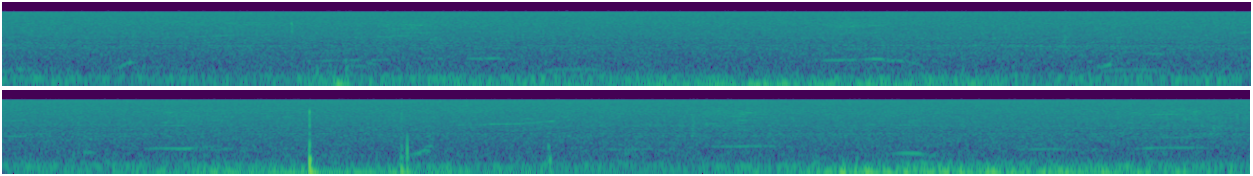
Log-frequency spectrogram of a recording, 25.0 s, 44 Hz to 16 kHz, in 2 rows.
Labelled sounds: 2.1	2.4	humpback whale, 1.4 to 1.6 kHz
17.2	18.1	humpback whale, 1.3 to 1.9 kHz
23.9	24.3	humpback whale, 2.7 to 2.9 kHz

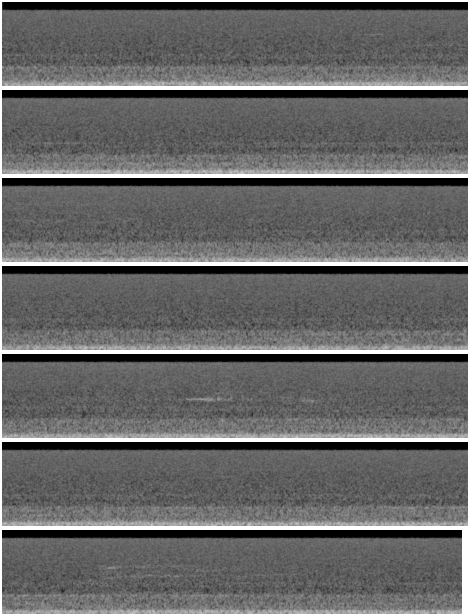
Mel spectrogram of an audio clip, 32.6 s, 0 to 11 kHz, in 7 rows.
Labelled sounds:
20.5	20.8	killer whale, Bigg's (transient), 1.6 to 1.9 kHz

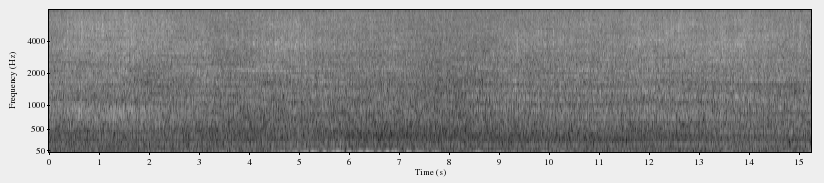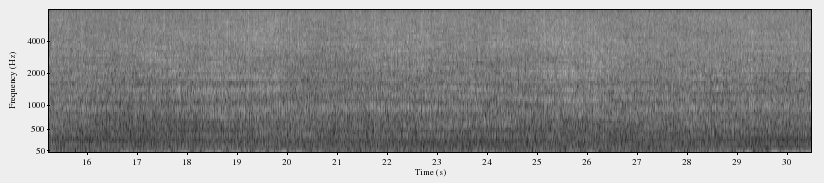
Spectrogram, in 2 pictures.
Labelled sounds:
0.3	0.6	vessel noise, 0.80 to 0.99 kHz
4.2	4.5	vessel noise, 2.3 to 2.5 kHz
6.6	6.9	vessel noise, 4.5 to 4.7 kHz

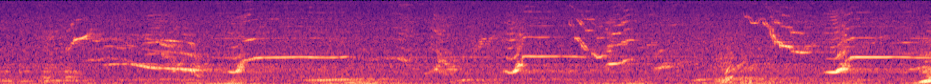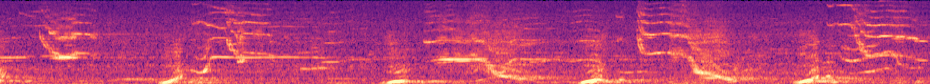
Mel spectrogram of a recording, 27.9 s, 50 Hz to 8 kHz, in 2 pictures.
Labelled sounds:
1.0	3.0	humpback whale, 0.80 to 4.7 kHz
3.4	4.7	humpback whale, 0.80 to 1.1 kHz
7.1	9.6	humpback whale, 0.80 to 5.2 kHz
11.2	13.4	humpback whale, 0.80 to 5.1 kHz
14.3	15.4	humpback whale, 0.86 to 5.8 kHz
16.8	19.5	humpback whale, 0.80 to 6.4 kHz
20.3	21.3	humpback whale, 0.80 to 2.8 kHz
21.7	22.2	humpback whale, 1.4 to 4.2 kHz
22.4	24.8	humpback whale, 0.80 to 7.1 kHz
26.0	27.9	humpback whale, 0.80 to 7.6 kHz

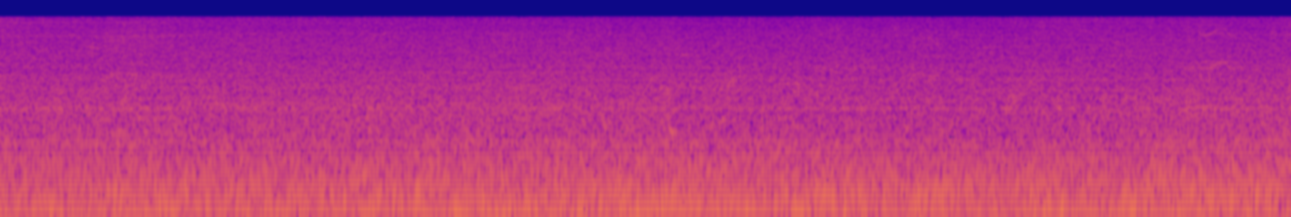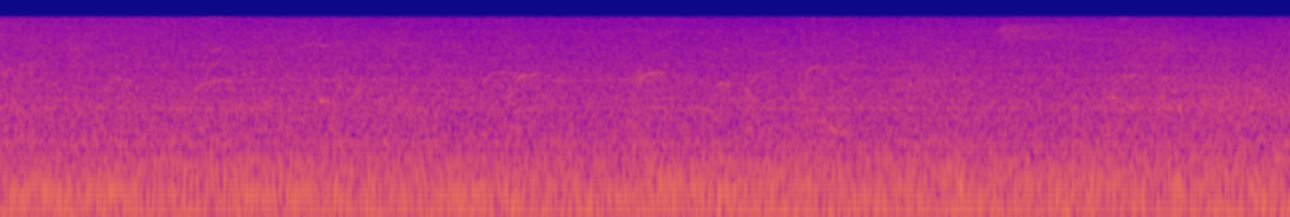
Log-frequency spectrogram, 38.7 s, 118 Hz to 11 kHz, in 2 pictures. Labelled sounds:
28.8	29.3	killer whale, southern resident, 1.5 to 2.6 kHz

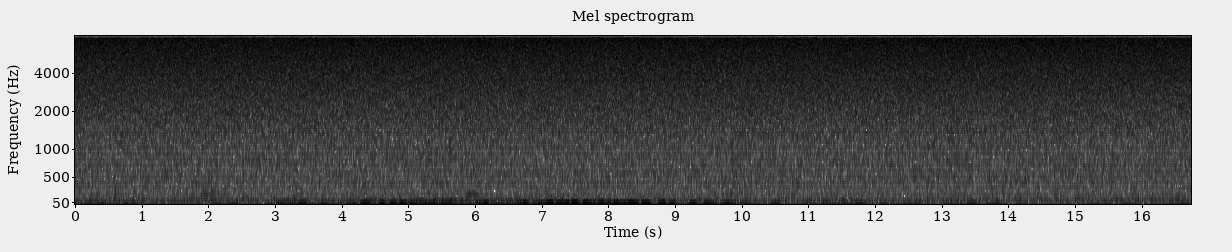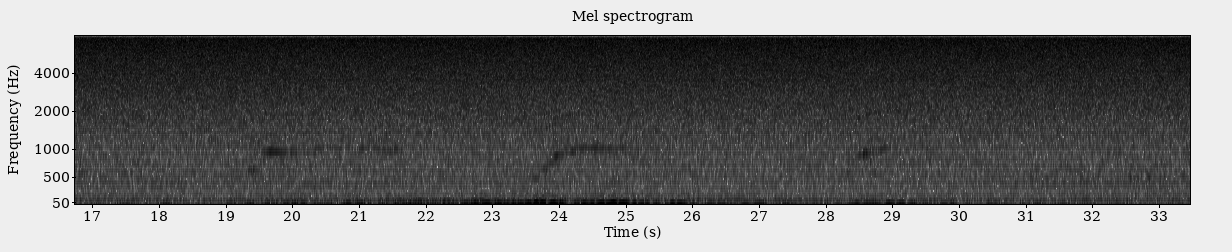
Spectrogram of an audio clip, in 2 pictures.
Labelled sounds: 19.5	19.9	humpback whale, 0.90 to 1.0 kHz
24.2	24.7	humpback whale, 0.93 to 1.1 kHz
28.4	28.8	humpback whale, 0.80 to 0.99 kHz

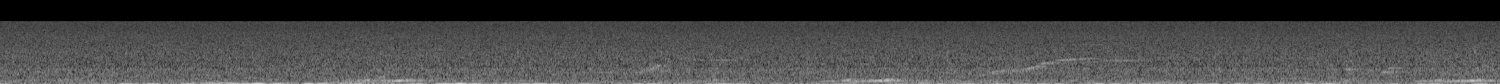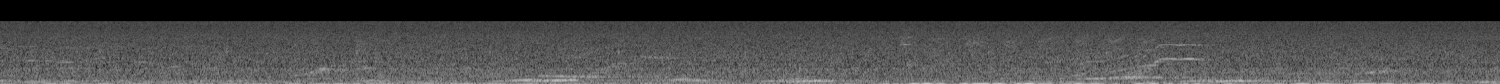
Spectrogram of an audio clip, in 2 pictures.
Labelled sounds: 10.3	11.4	humpback whale, 0.80 to 1.3 kHz
21.4	21.7	humpback whale, 1.2 to 1.4 kHz
26.4	27.0	humpback whale, 0.80 to 2.5 kHz

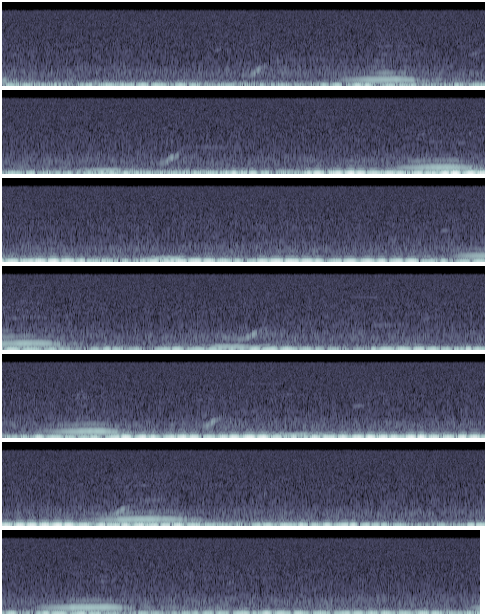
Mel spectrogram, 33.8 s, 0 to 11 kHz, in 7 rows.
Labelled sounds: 6.7	7.1	humpback whale, 1.0 to 1.1 kHz
14.6	15.0	humpback whale, 1.2 to 2.5 kHz
18.0	18.3	humpback whale, 3.0 to 3.1 kHz
20.1	20.4	humpback whale, 1.8 to 2.0 kHz
21.8	22.1	humpback whale, 3.1 to 3.3 kHz

